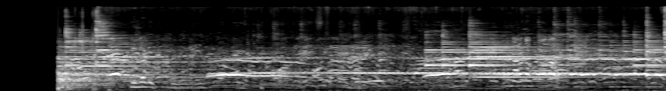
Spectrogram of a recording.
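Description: A crowd of men talk and call out nearby outdoors.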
